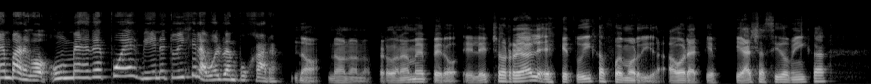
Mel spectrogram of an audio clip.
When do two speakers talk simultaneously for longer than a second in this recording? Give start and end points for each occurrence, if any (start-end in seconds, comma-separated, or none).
none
